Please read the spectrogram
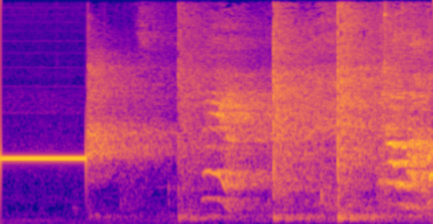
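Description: A steady, high, single-pitched censor bleep, about a second long, that blanks out all other sound. After it come quieter voices and the bounces of a basketball from the game footage.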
